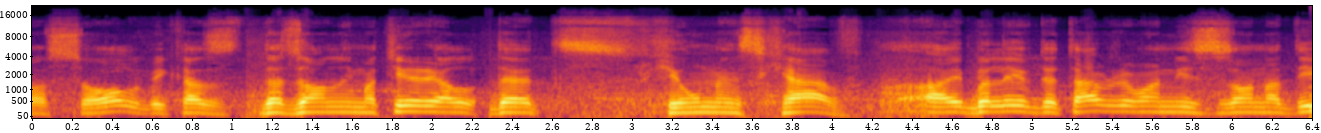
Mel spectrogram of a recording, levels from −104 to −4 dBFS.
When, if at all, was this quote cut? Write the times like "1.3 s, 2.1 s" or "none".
1.0 s, 2.3 s, 4.3 s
